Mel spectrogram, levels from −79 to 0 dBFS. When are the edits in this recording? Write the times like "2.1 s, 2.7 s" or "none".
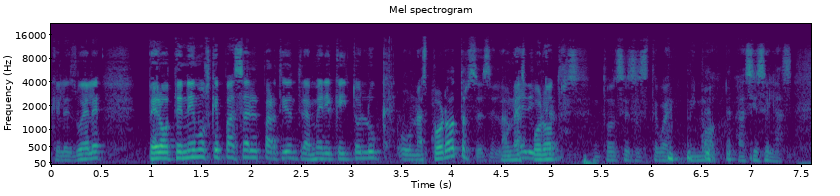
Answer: none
